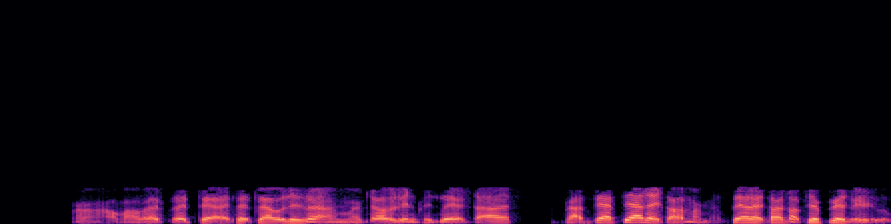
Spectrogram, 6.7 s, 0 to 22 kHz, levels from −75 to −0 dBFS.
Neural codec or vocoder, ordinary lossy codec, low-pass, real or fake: autoencoder, 44.1 kHz, a latent of 192 numbers a frame, MeloTTS; MP3, 24 kbps; 3.6 kHz; fake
